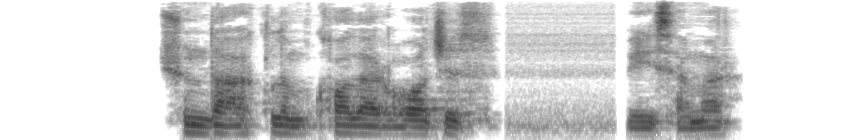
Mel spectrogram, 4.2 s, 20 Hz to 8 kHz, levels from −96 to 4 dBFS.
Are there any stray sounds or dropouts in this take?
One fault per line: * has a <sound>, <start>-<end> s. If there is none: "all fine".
all fine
